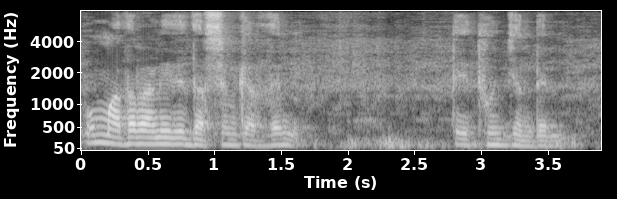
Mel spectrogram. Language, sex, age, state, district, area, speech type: Dogri, male, 30-45, Jammu and Kashmir, Reasi, rural, spontaneous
